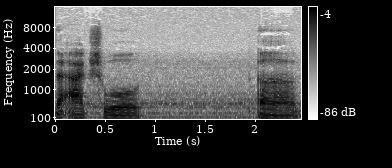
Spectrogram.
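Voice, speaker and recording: A man talks in a very deep, low voice. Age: 20s. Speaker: podcast host. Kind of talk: casual monologue. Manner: halting; animated.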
